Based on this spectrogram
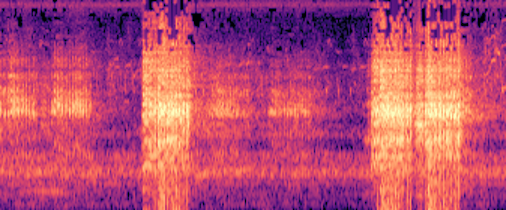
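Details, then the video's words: Macaw calling with softer nasal notes at first, then a loud raspy screech, more muted calls, and finally a double burst of harsh, grating squawks. "CANTO DA ARARA"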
